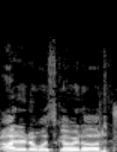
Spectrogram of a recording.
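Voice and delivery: high, loud flustered panic; panicked exclaiming. Retold or imitated. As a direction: blurt it out, totally lost. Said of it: "I was like".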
